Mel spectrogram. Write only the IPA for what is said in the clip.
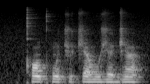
qʰ ɔ̃ kʷʰ æ̃ t͡ʃ ʊ t͡ʃ æ β ʊ ʒ ɛ d͡ʒ æ̃

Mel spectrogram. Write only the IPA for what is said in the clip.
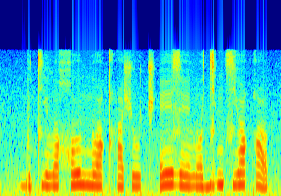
b ʊ tʲ ʊ l o χ u n o qʰ ə ʃ u t͡ʃʼ e z e l o dʲ ʊ ŋ sʲ o q o

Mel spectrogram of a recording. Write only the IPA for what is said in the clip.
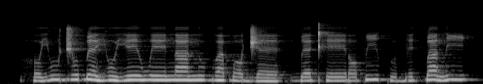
h o˨ j uː˦ d͡ʒ o˦ ɓ ɛ˦˨ j o˦˨ j eː˦ w eː˦ n a˦ n u˦ ɡʷ a˦ ɓ ɔ˨ d͡ʒ ɛ˨ | ɡ͡b ɛ˨ kʰ eː˨ ɾ ɔ˨ p iː˦ kʷ ɪ˨ b e˨ ɡ͡b a˦˨ n i˦

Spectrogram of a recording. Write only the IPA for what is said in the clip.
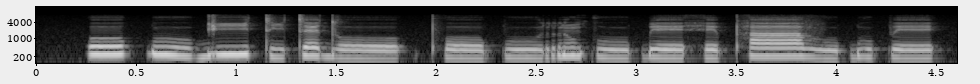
oː˦ k͡p uː˦˨ ɡ iː˦ t i˨ t ɛ˦ d oː˨ | pʰ oː˨ p uː˨ r ũ˦ k uː˨ ɓ eː˨ h e˨ pʰ aː˦ v u˨ ɓ u˦ p e˦

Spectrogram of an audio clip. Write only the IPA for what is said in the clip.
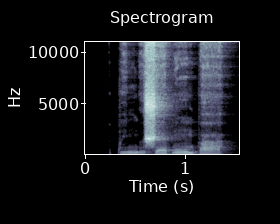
p i˨ ŋ ɨ˨ ʃ ɛ˨ ɓ ũ˨˦ b a˨

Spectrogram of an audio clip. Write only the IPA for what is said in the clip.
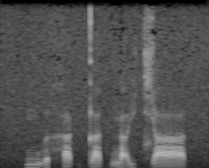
m ṵ˧˥ ə̯ h a˨˩ k̚ t̪ a˨˩ t̚ ŋ a̰˧˥ j t͡ɕ aː˨˩ t̚

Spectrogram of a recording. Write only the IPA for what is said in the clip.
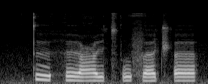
t̪ ʉ h ø ʕ y t͡sʼ u f œ t͡ʃʼ œ

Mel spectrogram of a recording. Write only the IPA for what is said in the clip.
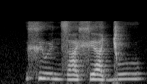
xʲ u y̯ n z a xʲ a ɟ u

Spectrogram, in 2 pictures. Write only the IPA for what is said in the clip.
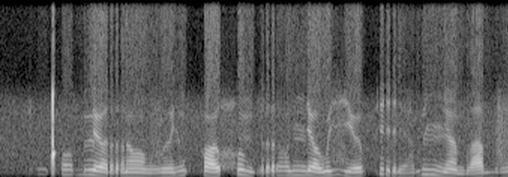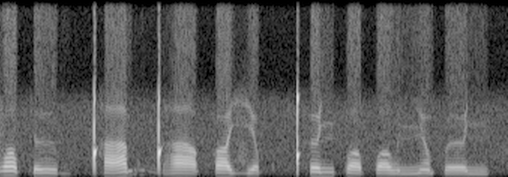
ǃʼ ɔ̤˦ b lʲ ɔ˨˩ r ɔ̃˨˩ v ɯ˨˥ nʲ qʷ ɯ˨˥ χʷ ə̃˥˨ b r ɔ̤˦ nʲ ɾ ɔ˨˥ w zʲ ɵː˨˥ p rʲ a̤˨˥ b nʲ ã˨˩ b a˦ b v ɔ˥˨ p ɾ ɯː˨˩ b ǃʰ aː˨˥ b ɡ͡ǃ aː˨˩ qʷ ɯ˨˩ zʲ ɔ˨˩ p ǃʰ ɵ˦ nʲ p ɔ˨˩ p ɔ˨˩ w nʲ ɔ̃˨˩ p ɵ˨˩ nʲ

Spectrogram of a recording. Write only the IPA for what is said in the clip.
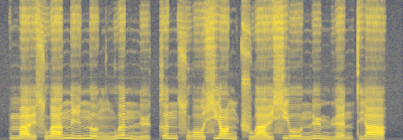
m a̰˨˩ ɪ̯ s w ä˧˥ n̪ i˧˥ n̪ ɤ̰˨˩ ŋ n̪ w ə˥˩ n n̪ y˧˥ k ə˥ n s w ɔ˧˥ ɕ j ɑ˥˩ ŋ ʈ͡ʂ w a˧˥ ɪ̯ ɕ j o˥˧ ʊ̯ n̪ y˥˩ m ɥ ɛ̰˨˩ n t̪ j ä˥˩

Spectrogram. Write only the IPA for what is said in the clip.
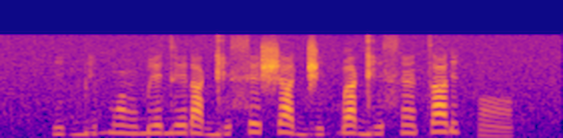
i˨ ɡ͡b i˨˦ b ɔ̃˧ ɡ͡b e˧ d e˧ ɾ a˨ ɡ i˨˦ s e˦ ʃ a˦˨ d͡ʒ i˨˦ ɡ͡b a˦˨ ɡ i˧ s ɛ̃˧ t a˦ ɾ i˦˨ k ɔ̃˨

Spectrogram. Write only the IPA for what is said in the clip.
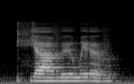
fʲ aː v ɘː w ɪ ɾ əː v

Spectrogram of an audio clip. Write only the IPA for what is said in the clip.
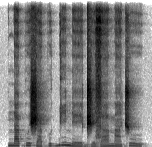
n a˦ kʷ ɪ˦ ʃ a˨ kʷ ɪ˦ ɡ͡b i˦ n eː˨ d͡ʒ ɪ˨ z a˨˦ m ã˨ t͡ʃ u˦˨

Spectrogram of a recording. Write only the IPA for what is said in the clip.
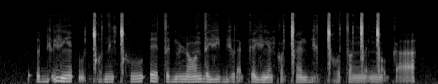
ʔ ɘ bʲ ɔ̰ vʲ ẽ ʔ ṵ ɡ͡ǀ ɔ d ẽ ǀʰ u ʔ e t ɘ bʲ ẽ ɳ ɔ̃ d ɛ vʲ e bʲ u ɾ a̰ k ɛ vʲ ã k ɒ ǀ ɛ̃ bʲ ʌ ɡ͡ǀ ɔ t ɒ ŋ͡ǀ ɛ̰ ŋ͡ǀ ɔ̰ k a̰

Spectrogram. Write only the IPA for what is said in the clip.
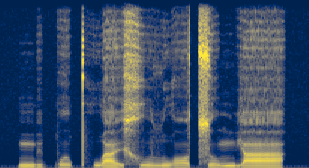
m y˥˩ p ɤ˧˥ pʰ w a˨˩ ɪ̯ x u˥˩ l w ɔ˨˩ t͡s o˦ ʊ̯ m j ä˥

